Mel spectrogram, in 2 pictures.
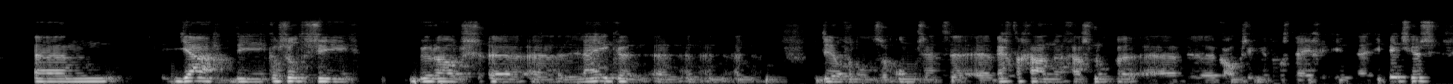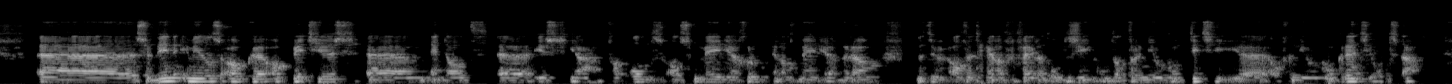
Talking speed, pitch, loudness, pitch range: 140 wpm, 130 Hz, -27 LUFS, 110-140 Hz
